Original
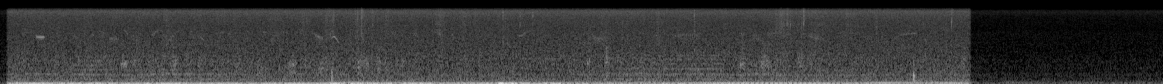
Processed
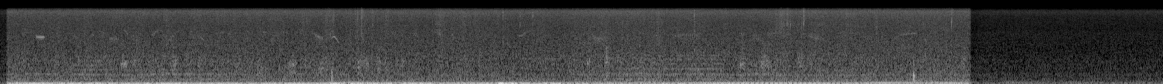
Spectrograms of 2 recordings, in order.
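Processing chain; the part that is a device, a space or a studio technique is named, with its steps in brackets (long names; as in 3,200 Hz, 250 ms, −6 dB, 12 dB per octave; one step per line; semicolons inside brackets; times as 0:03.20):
parallel compression (in parallel at −1 dB: downward compressor, threshold −33 dBFS, peak gain reduction 22.5 dB)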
